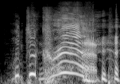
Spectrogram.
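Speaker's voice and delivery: very high voice, breaking slightly. Showing how the phrase sounds when said with a crack: voice cracking. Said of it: "where your voice cracks a little".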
